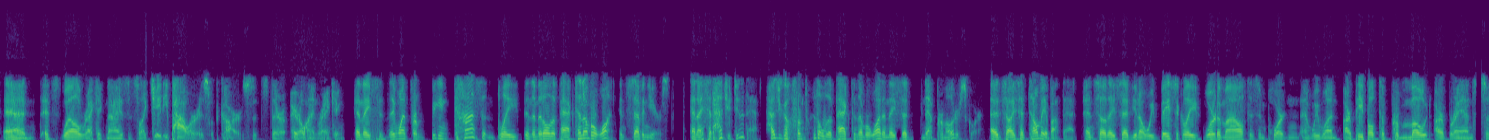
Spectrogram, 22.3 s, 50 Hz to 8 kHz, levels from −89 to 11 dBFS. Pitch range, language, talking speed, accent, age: 105-140 Hz, English, 240 wpm, American, 40-59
